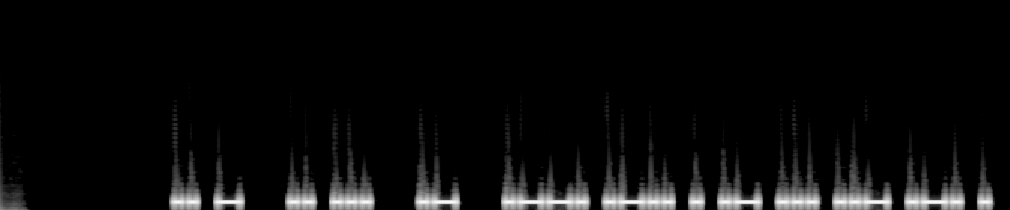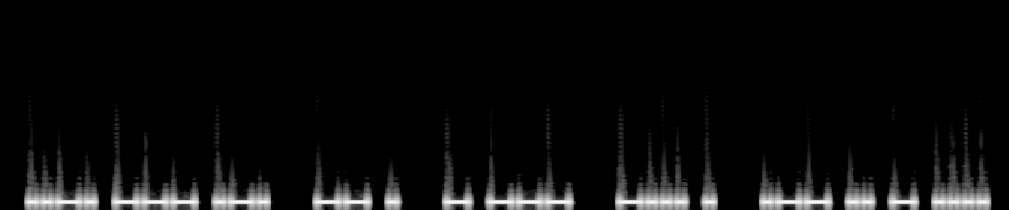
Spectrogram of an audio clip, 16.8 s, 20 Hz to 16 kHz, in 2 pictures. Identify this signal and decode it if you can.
Morse code, heard as a keyed tone, about 20 wpm, 700 Hz. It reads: IT IS A PLEASURE FOR ME TO BE WITH
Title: Sentences from Top 1600 Words 20wpm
